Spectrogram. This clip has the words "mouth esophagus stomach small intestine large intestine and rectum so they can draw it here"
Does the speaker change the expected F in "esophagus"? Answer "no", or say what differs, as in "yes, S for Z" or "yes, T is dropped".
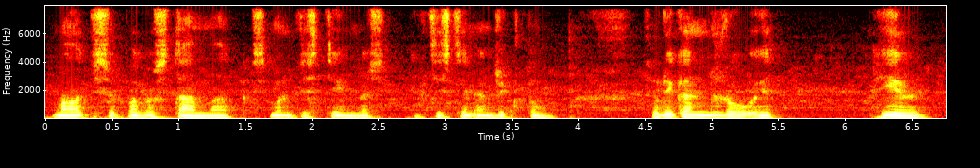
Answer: yes, P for F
